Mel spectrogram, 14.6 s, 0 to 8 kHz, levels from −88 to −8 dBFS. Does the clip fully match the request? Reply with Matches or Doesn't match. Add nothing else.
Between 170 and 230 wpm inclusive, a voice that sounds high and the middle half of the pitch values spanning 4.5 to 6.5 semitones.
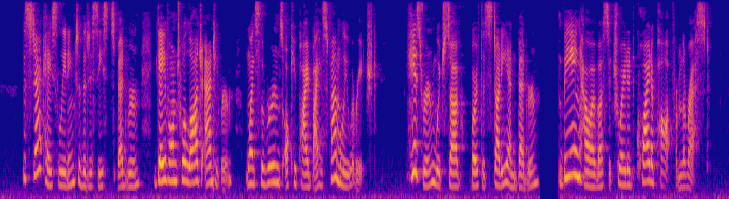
Matches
